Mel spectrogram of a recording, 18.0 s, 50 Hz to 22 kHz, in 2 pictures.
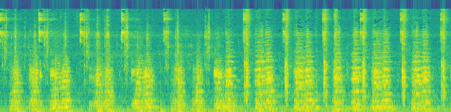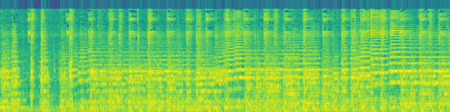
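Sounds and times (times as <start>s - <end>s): brass chords: 0.0s - 18.0s.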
